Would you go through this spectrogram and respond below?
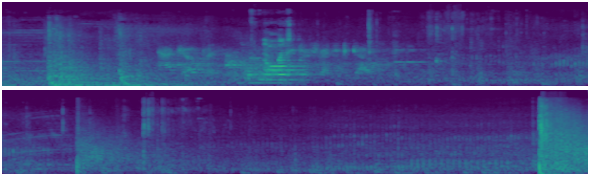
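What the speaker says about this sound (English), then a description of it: "Oh, they're shooting each other." Gunfire exchanged between players in the extraction shooter ARC Raiders, heard as a few distant, sporadic shots and thuds with a sharp nearer bang at the end, while people talk over the top.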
